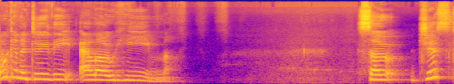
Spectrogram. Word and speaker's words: Elohim: accent brings it through write it phonetically to remember it but it's Elohim so you're just saying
